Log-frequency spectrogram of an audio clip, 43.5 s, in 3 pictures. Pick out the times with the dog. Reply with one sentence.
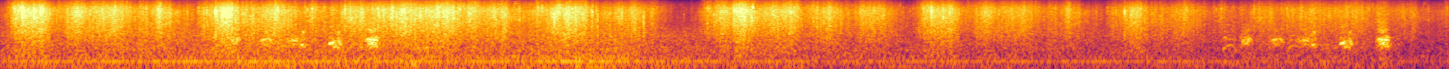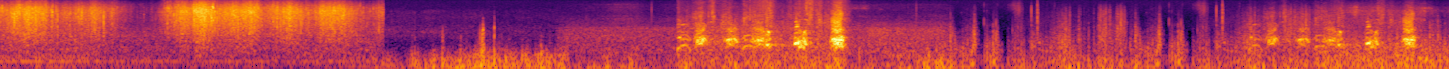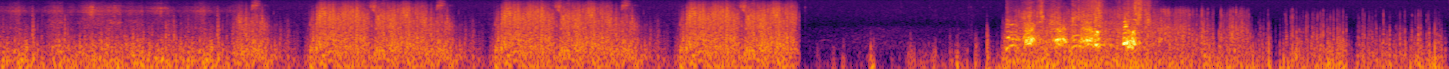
The dog can be heard from 2.1 to 3.9 s, from 12.2 to 14.0 s, from 21.2 to 22.9 s, from 26.9 to 28.8 s and from 39.0 to 40.6 s.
